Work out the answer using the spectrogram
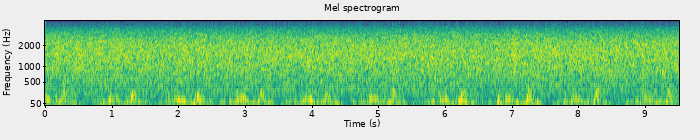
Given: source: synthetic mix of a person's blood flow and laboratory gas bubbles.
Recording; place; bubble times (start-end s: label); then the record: Doppler ultrasound of blood flow; precordium
no bubbles
From the record:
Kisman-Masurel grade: 000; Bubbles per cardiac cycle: 0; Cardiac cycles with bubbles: 0%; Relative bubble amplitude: no bubbles discernible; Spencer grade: 0 (complete lack of bubble signals)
